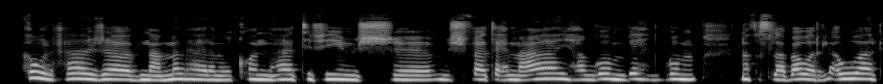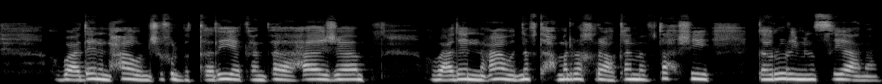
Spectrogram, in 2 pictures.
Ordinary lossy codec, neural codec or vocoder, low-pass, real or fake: MP3, 48 kbps; autoencoder, 48 kHz, 128 numbers a frame, DAC-VAE, trained on Japanese speech; 14.4 kHz; fake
